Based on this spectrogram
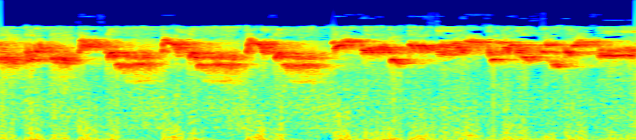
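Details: Javan pied starling song, a masteran recording for training songbirds: dense high chirping and twittering with short falling slurs, nearly continuous, with a brief dip near the middle.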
